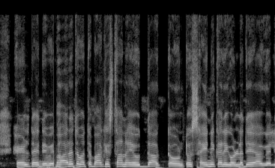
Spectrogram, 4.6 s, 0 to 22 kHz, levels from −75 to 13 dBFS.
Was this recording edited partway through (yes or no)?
yes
